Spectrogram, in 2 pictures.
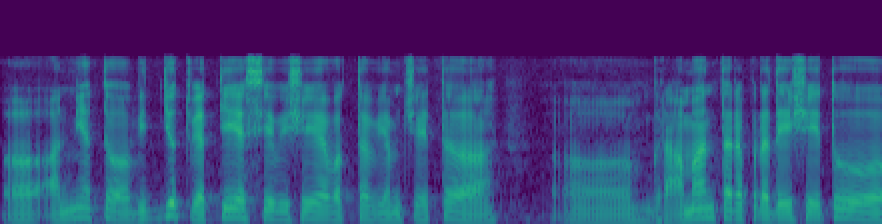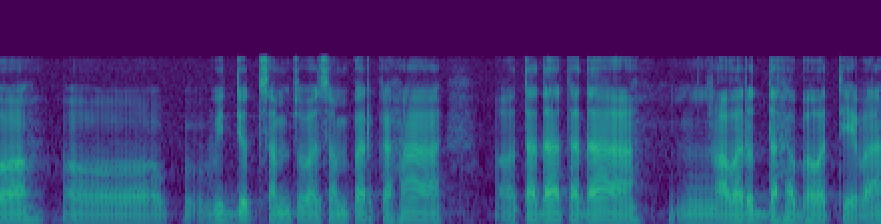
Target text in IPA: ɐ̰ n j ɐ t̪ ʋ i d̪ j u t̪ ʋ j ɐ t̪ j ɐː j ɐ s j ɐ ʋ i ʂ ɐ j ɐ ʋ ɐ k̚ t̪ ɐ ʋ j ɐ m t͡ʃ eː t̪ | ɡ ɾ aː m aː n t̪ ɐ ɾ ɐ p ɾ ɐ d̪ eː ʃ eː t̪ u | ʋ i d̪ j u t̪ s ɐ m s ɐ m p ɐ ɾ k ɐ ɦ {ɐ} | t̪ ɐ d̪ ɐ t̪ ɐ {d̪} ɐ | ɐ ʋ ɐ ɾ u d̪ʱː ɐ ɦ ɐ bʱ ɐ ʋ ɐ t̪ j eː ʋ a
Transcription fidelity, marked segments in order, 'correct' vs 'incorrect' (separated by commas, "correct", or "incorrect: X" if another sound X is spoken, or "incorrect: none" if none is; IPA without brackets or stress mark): correct, correct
